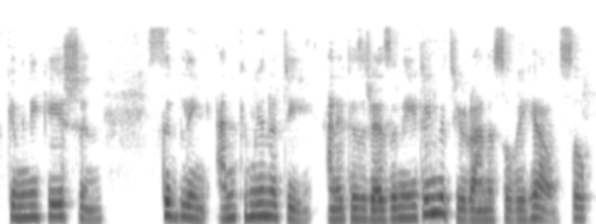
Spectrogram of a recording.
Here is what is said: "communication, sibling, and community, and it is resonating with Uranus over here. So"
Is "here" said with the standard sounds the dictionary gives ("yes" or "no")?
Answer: no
